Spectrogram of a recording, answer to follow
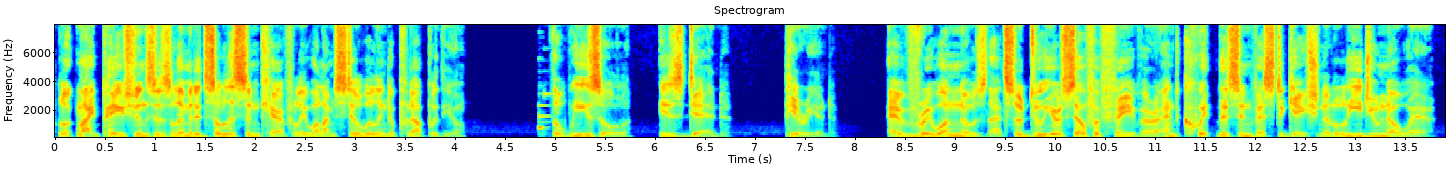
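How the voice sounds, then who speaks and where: A middle-aged former magician for a video game, low and booming, with big swings in pitch. He is curt, domineering and short of patience. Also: expressive, moderate pace, fairly bright tone, dry recording. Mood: irritated, dismissive. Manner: curt, domineering, hard-nosed. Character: gruff, impatient, foul-mouthed former stage magician in his late thirties.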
